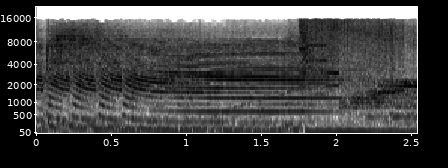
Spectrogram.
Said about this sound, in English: did you bring in the klaxon this week?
